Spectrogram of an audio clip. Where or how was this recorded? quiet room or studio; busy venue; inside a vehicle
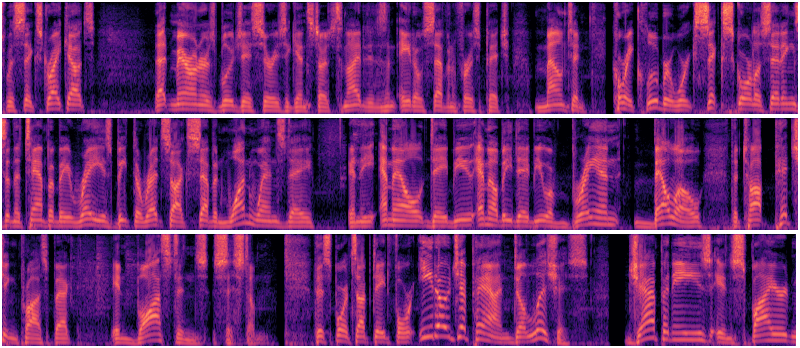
busy venue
